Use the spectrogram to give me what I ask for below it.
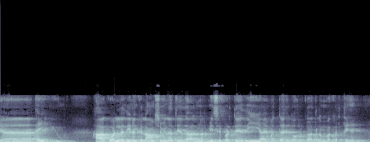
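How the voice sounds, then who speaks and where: A man teaching Quran recitation rules, explaining slowly and chanting the example words. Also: lowish voice, fairly bright tone. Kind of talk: tajweed lesson with recited examples. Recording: very echoey, distant, dull sound.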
